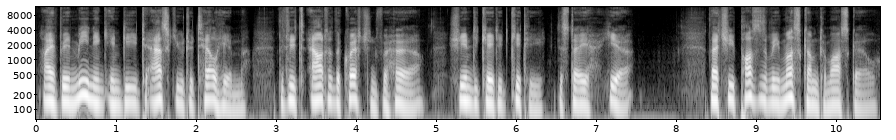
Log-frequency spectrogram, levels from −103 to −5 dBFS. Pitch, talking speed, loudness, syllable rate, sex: 130 Hz, 175 wpm, -17 LUFS, 4.9 syllables/s, male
